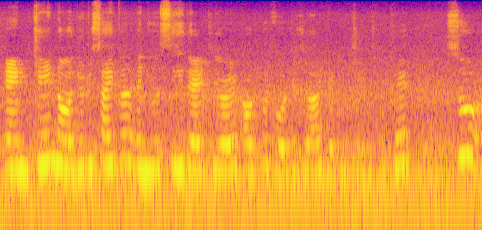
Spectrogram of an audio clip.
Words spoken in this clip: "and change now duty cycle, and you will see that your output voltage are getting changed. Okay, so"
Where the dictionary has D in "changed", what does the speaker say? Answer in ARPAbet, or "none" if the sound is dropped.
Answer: none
